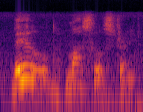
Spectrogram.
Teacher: No sound for the G, so you hear strength.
